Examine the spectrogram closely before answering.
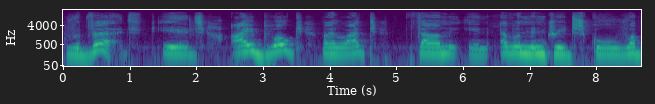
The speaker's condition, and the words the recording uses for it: Cerebral palsy. You know, and it's like, I don't think that you have a feminine voice.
